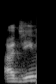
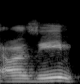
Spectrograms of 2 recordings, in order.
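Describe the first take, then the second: First: The middle consonant is a j sound. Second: The middle consonant is a z sound. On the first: The speaker calls it wrong. "अजीम कह दिया तो मामला गड़बड़ हो जाएगा, जीम के साथ नहीं" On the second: The speaker calls it right. "ज़ा के साथ ही कहेगा"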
